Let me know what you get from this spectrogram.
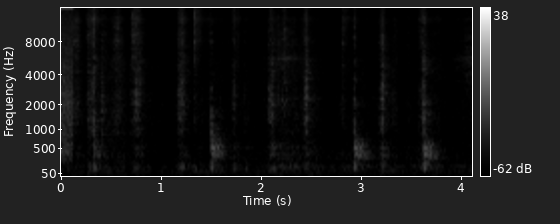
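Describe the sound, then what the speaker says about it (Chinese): A knife chops a small handful of dried cranberries on a cutting board, giving a series of quick, irregular close taps with soft rubbing between strokes, with no talk. "一小把蔓越莓干切碎"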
